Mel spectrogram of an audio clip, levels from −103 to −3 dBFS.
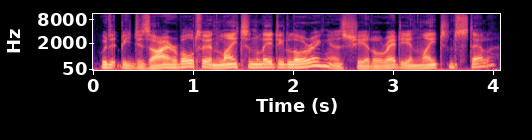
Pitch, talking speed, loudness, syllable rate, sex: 120 Hz, 205 wpm, -18 LUFS, 6.9 syllables/s, male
